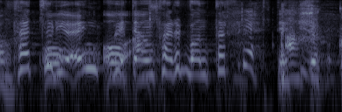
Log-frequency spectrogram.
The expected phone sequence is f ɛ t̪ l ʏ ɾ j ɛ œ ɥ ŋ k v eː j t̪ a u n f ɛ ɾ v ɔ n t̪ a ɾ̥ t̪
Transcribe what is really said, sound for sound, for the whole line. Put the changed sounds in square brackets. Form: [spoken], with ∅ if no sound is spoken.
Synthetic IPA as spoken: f ɛ t̪ l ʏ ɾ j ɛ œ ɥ ŋ k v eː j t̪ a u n f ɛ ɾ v ɔ n t̪ a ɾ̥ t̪

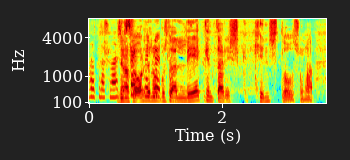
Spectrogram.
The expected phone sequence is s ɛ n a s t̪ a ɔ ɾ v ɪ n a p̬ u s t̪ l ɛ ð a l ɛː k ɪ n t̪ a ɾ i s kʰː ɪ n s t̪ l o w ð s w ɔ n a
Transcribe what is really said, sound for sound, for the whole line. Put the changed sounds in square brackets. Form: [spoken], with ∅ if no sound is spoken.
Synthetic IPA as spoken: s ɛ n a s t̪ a ɔ ɾ [ð] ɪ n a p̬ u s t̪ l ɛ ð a l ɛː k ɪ n t̪ a ɾ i s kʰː ɪ n s t̪ l o w ð s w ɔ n a

